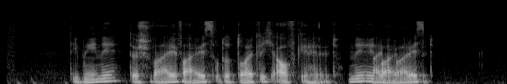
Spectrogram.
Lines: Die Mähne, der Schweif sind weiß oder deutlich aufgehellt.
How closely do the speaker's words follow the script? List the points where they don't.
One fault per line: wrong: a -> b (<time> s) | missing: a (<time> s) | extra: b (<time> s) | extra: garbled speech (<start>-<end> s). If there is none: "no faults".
missing: sind (1.8 s)
extra: garbled speech (3.5-4.3 s)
